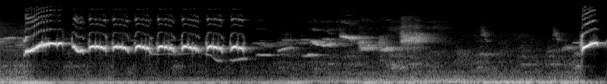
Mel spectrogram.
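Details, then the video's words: Orange-headed thrush singing as a lure for kept birds: a rising whistle followed by about eight evenly spaced slurred notes, then softer chattering and another rising whistle at the end, over a low hum. "Trbaik Buat Pancingan Burung ANIS MERAH Agar Gacor"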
